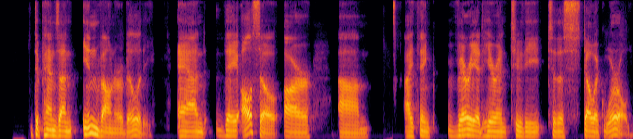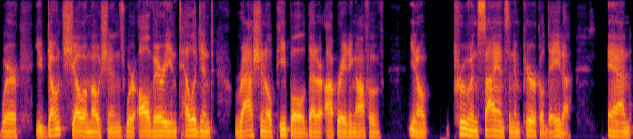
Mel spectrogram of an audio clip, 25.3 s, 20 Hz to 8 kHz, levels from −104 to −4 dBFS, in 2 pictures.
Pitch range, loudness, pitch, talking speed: 90-105 Hz, -22 LUFS, 95 Hz, 100 wpm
